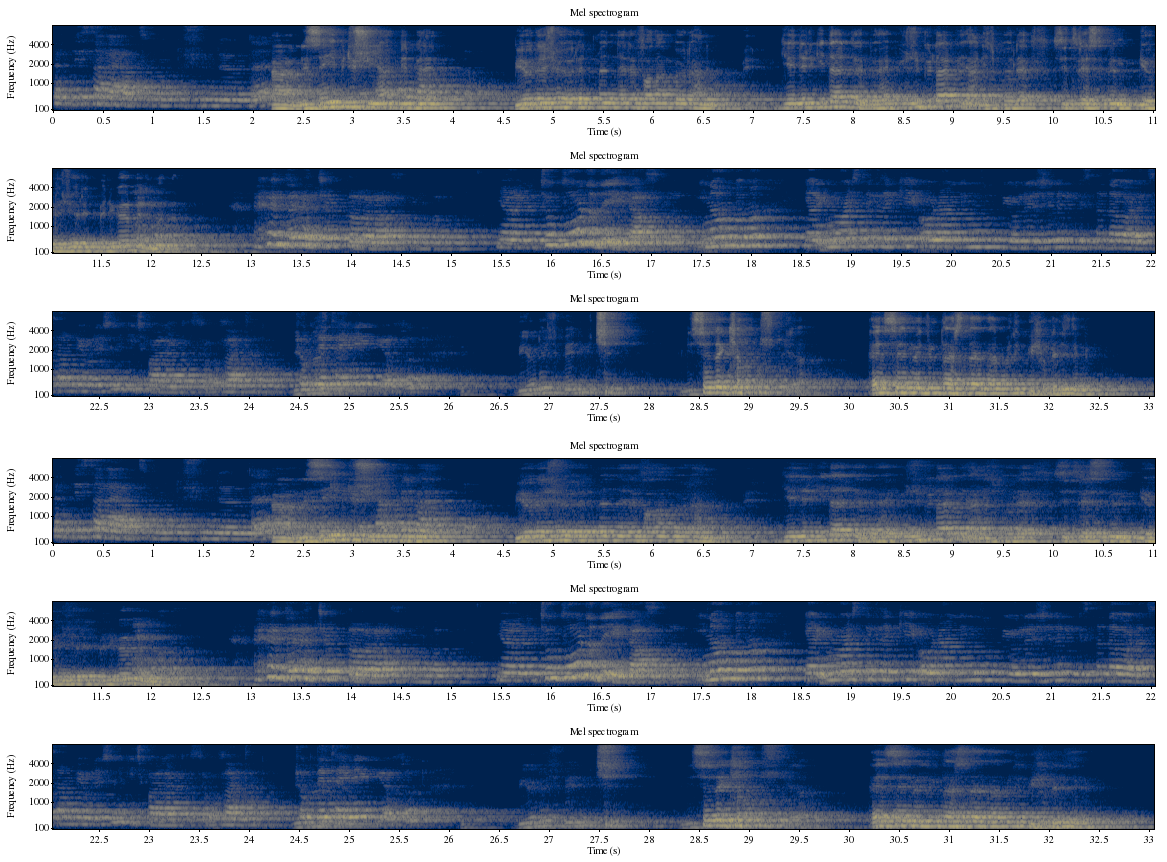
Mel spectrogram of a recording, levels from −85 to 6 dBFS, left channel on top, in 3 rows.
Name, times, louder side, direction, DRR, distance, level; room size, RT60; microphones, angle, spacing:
voice 1, 0.0-2.2 3.0-3.8 4.1-4.3 11.8-12.2 12.8-14.9 15.4-18.2 18.5-24.1 24.5-25.7, right 1 dB, 15° right, -6 dB, 3.0 m, -33 dB
voice 2, 2.2-3.8 4.6-12.1 24.4-24.8 26.7-27.7 28.3-29.6 30.2-32.4, left 1 dB, 80° left, 2 dB, 1.4 m, -27 dB
14.5 x 6.6 x 4.1 m, 2.2 s
head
